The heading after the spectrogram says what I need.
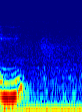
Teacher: el fonema I es una vocal anterior y cerrada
